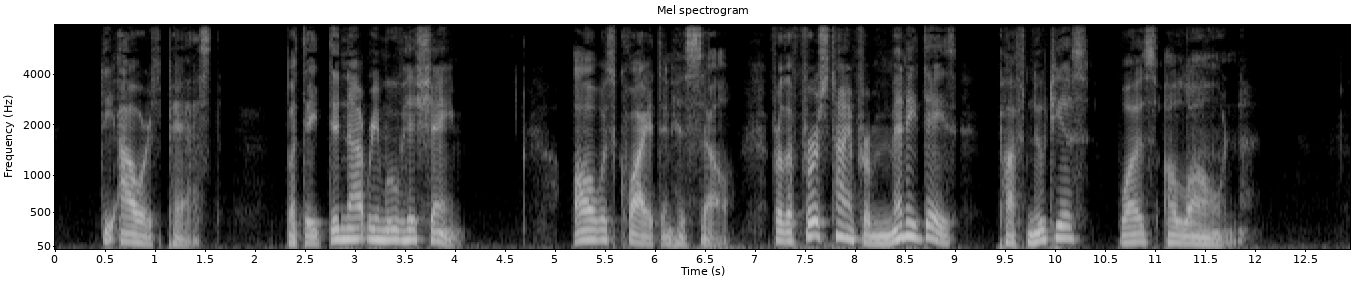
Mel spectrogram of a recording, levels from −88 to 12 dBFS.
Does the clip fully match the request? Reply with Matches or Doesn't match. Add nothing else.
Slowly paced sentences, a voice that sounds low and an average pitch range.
Doesn't match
